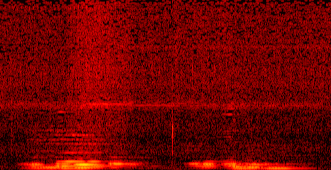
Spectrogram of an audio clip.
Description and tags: TV on and off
